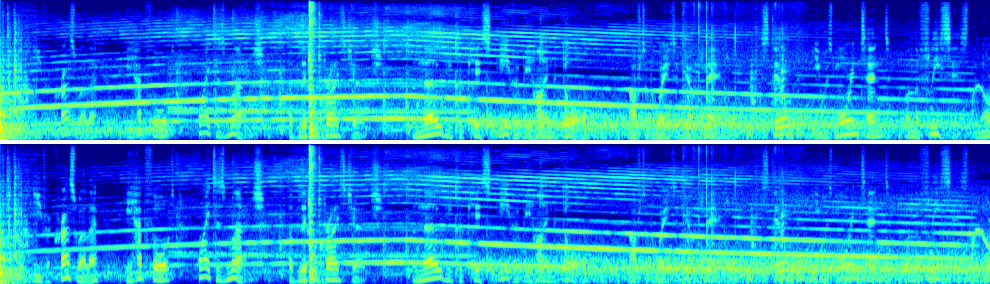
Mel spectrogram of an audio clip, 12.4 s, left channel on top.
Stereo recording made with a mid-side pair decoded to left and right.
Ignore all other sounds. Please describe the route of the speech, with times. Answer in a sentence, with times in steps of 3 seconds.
You can hear the speech on the right from 0 s, in the centre from 3 s and on the left from 6 s.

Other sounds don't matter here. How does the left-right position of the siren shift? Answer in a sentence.
You can hear the siren move to the right.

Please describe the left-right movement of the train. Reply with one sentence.
In this clip you hear the train move from left to right.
